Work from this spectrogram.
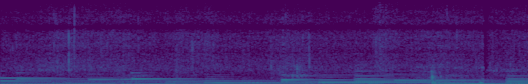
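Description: Egg fried rice is stirred in a hot pan. A steady, fairly quiet sizzle with light scraping runs under melodic background music, and no one speaks.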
